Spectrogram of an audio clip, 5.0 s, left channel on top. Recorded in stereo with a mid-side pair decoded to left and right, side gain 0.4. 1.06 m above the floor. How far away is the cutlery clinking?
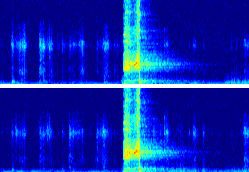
About 0.5 m.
